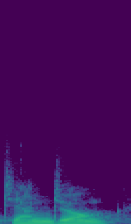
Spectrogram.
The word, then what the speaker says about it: Zhan Zhuang: So this practice is known as standing Qigong or Zhan Zhuang, and that's spelt with a Z.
